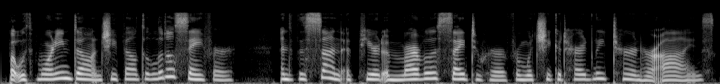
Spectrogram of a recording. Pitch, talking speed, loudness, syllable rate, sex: 225 Hz, 215 wpm, -17 LUFS, 5.2 syllables/s, female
